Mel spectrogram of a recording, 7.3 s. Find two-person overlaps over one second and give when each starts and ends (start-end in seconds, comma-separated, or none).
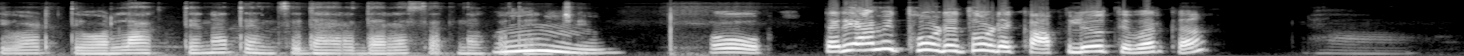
none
